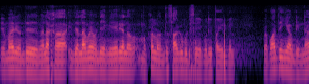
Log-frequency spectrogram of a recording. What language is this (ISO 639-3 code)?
tam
